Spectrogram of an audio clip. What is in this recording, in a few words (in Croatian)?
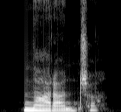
"naranča", Hrvatski; neizvorni; mreznik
